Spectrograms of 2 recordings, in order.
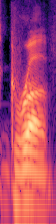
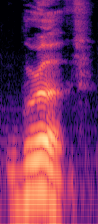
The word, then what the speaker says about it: groove: Or, I'm sorry, everybody's telling me I'm saying it's wrong, that it's Gruv, not Groove. Groove is OOVE. Unless you're trying to be cool and spell it differently. Love is LOVE, and this is RUVE, so it's Groove.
